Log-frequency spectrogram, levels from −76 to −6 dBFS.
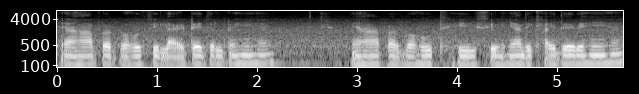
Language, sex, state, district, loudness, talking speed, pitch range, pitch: Hindi, male, Uttar Pradesh, Lucknow, -18 LUFS, 180 wpm, 110-115 Hz, 110 Hz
